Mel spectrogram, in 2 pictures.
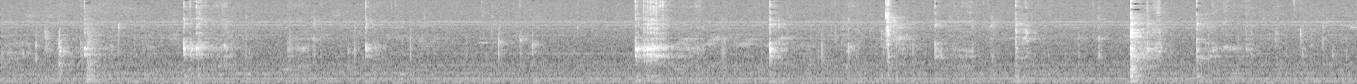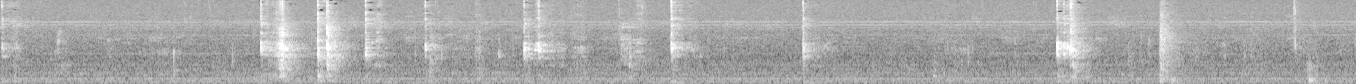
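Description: Eating sounds: a metal fork clinking and scraping on a plate, with chewing and lip-smacking in between, as irregular short clicks and smacks. The busiest cluster comes about two-thirds of the way through.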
